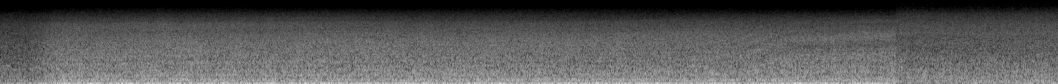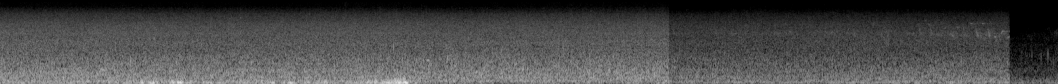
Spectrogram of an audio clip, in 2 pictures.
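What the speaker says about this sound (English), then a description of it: "The sound of the water crashing and rushing through the rocks is powerful and filling the air" Powerful mountain river water crashing and rushing over rocks in a gorge near Krimml, Austria, a steady broadband roar that fills the scene with no voices, dipping slightly in level partway through.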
